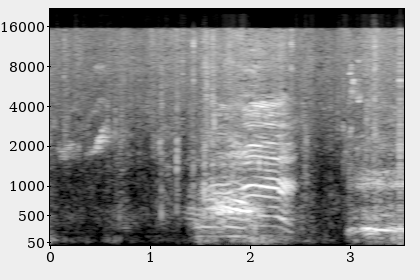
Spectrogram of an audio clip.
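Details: {'caption': 'Cattle returning to the barn on a village farm in the afternoon; after quiet rustling, one loud, drawn-out harmonic moo swells and fades, followed by a shorter, lower moo.'}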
